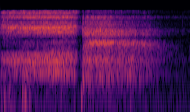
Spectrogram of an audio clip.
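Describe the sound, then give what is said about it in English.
A voice imitates Vader's heavy respirator breathing: a harsh, hissing inhale followed by a long raspy exhale, loud, with no talking. “Oh well, I guess I just get heavy breathing tonight.”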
